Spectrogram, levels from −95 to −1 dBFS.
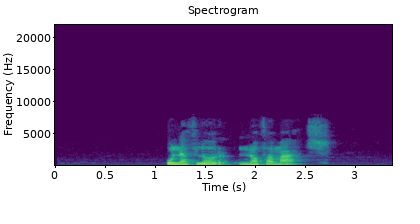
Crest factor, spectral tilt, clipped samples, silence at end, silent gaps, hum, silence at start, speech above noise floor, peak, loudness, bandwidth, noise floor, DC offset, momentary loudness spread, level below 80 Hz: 18 dB; -6.5 dB/octave; under 0.1%; 0.65 s; none; none; 1.15 s; 53 dB; -8 dBFS; -24 LUFS; 7.2 kHz; -76 dBFS; under 0.1%; 21 LU; -64 dBFS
